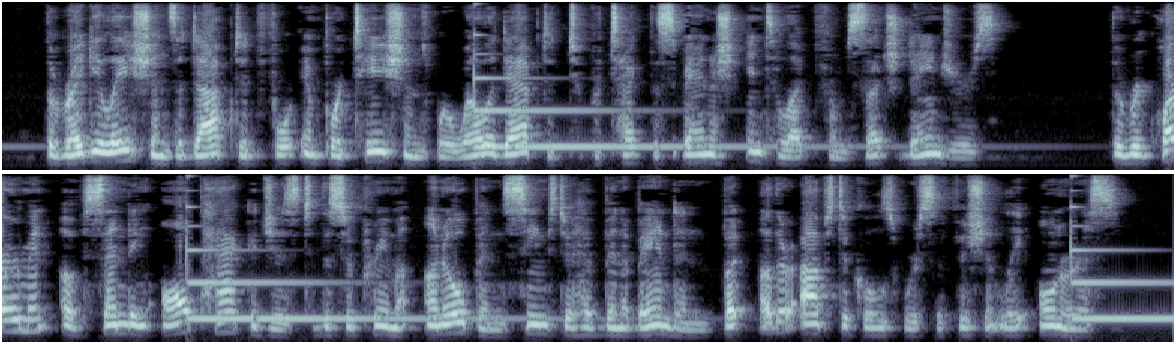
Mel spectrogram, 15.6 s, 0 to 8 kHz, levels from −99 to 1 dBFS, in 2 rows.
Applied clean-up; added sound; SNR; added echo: none; Glass; 11 dB; none.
